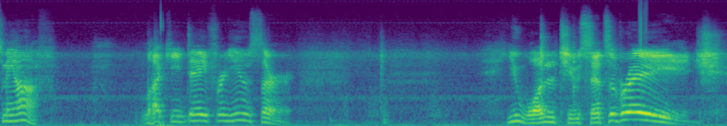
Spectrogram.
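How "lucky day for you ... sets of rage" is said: slow, hammed-up prize announcer, louder; mock game-show host.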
